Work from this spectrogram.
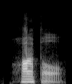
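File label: "hopple", American English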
